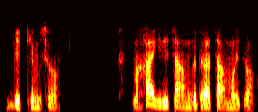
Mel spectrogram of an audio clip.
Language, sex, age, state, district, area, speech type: Manipuri, male, 18-30, Manipur, Churachandpur, rural, conversation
